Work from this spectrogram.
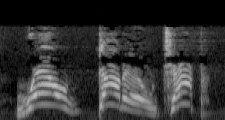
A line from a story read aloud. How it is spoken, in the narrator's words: shouted Ridcully across the water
